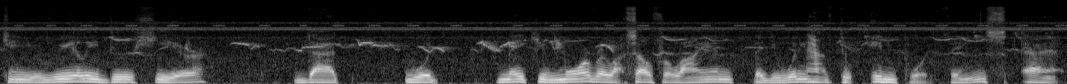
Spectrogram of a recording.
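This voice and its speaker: A man in his seventies, born in Chile, answers interview questions in a garden. His voice is low and mellow and he speaks slowly with many pauses. Faint insects chirp outdoors behind him. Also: dull audio, slight background noise. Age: 70s. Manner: measured, thoughtful, with frequent hesitations. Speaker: founder of a sustainable community.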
